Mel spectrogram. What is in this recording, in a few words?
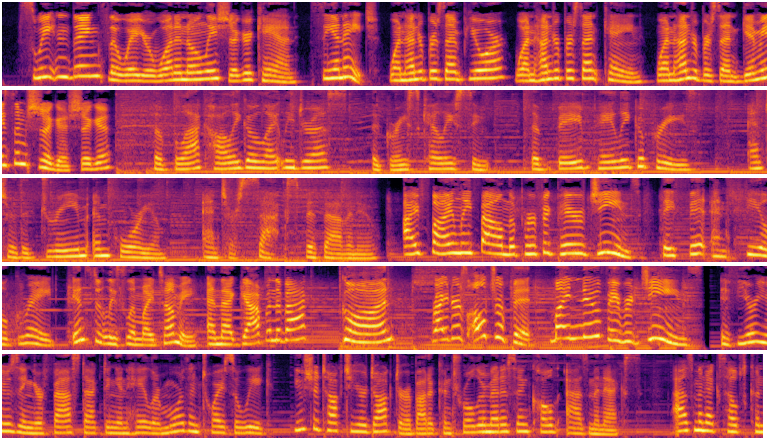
Commercial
